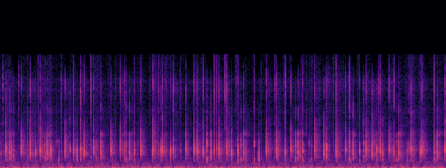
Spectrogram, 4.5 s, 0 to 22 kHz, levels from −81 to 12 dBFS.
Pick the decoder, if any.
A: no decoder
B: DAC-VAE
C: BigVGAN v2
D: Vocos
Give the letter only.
B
